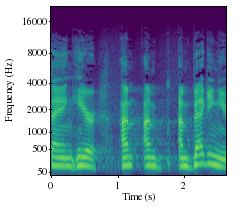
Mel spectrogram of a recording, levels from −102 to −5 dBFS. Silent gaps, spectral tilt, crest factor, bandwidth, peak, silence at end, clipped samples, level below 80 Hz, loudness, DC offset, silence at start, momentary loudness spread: none; -5.5 dB/octave; 22 dB; 11.5 kHz; -6 dBFS; 0 s; under 0.1%; -76 dBFS; -26 LUFS; under 0.1%; 0 s; 5 LU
